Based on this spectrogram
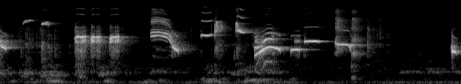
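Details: Orange-headed thrush singing energetically: rich, quickly changing phrases of sweeping whistles, buzzy rattles and sharp downslurred notes, packed closely together, with a short silence before a final note.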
